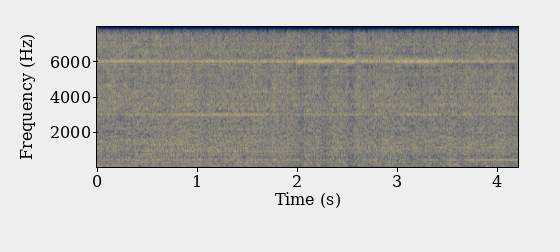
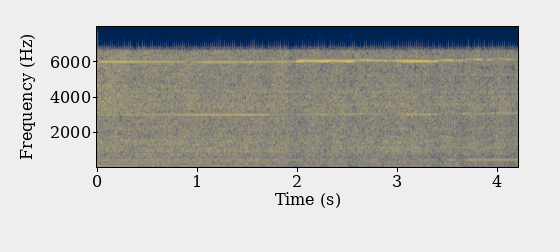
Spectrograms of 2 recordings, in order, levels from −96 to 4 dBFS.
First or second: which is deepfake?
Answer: first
